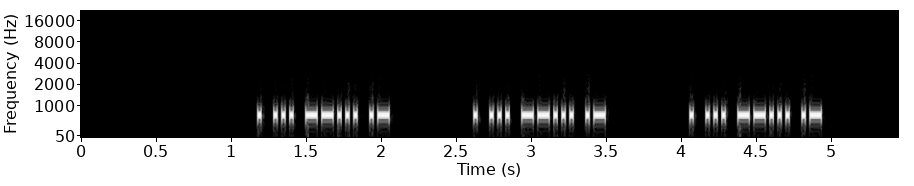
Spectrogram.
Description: Morse code, heard as a keyed tone, about 46 wpm, 700 Hz. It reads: ES7A ES7A ES7A
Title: DXCC-100 Call Signs - 4 Characters - Repeated 3x - 45wpm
